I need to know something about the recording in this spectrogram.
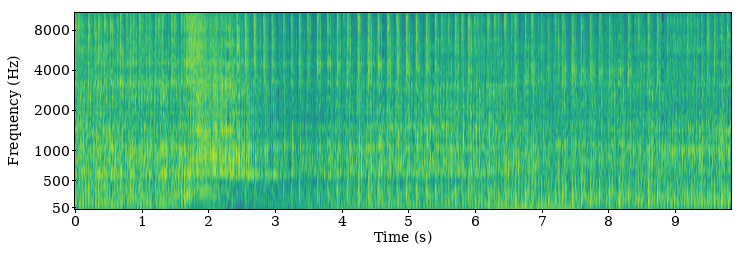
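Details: Honda CR250R two-stroke just after top and bottom end rebuild: crackly idle with rapid, loosely regular top-end knock; owner suspects piston knocking, cause unconfirmed.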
